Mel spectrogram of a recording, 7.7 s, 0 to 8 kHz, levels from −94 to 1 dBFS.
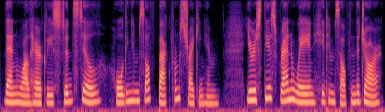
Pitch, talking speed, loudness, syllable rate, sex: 190 Hz, 155 wpm, -19 LUFS, 4.3 syllables/s, female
